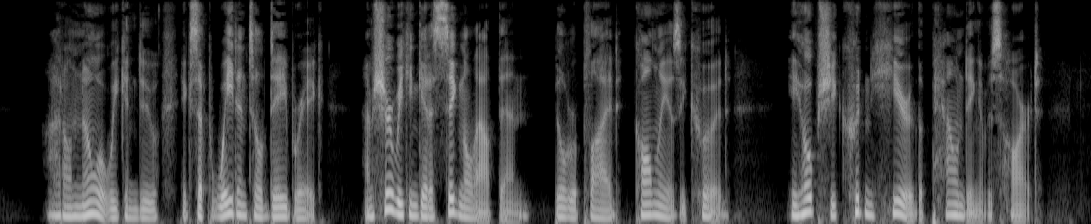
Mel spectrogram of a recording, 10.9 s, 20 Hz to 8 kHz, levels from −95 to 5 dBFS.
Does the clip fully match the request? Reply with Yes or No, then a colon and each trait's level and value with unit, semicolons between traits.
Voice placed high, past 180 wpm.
No: low, 135 Hz; average, 200 wpm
